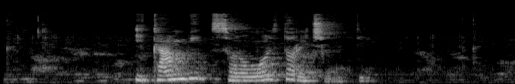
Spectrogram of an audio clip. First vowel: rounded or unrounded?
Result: unrounded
